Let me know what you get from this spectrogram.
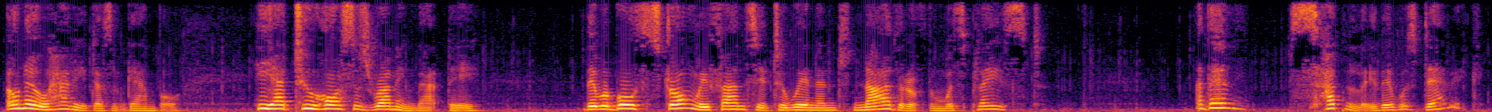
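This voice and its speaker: A British married woman in a radio crime drama, frank and wistful about her past. Her voice is breathy and soft-edged, with a lively rise and fall. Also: medium pitch, normal speed. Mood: wistful, reminiscing.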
